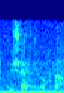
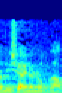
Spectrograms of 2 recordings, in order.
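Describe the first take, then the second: First: "Die zijn er nog wel" breathed as a soft whisper; whispered echo. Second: Said in the usual way. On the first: Shown as a demonstration. Preacher echoing himself to the congregation, whispered. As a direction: let the repeat drop to a whisper.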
